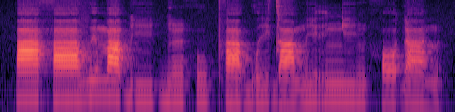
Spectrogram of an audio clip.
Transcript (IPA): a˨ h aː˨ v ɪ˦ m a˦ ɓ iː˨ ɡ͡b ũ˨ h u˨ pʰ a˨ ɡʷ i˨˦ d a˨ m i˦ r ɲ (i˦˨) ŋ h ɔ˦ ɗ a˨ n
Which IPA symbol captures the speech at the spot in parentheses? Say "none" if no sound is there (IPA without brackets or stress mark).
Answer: i˦˨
